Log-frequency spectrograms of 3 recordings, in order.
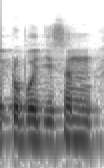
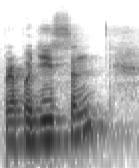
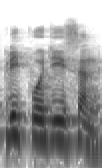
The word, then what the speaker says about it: preposition: सो एज you know that प्रपोजिशन actually इसका जो प्रोनाउंसिएशन होता है सब बोलते हैं प्रीपोजिशन। क्या बोलते हैं? प्रीपोजिशन। इट इज़ नॉट प्रीपोजिशन, इट इज़ प्रेपोजिशन।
